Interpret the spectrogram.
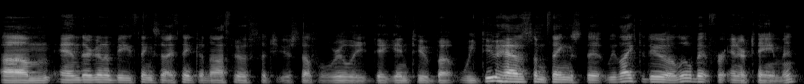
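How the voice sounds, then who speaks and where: Man, lowish voice, podcast host, informal, conversational, halting delivery, agreeable. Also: darkish tone. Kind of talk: casual, conversational interviewing.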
